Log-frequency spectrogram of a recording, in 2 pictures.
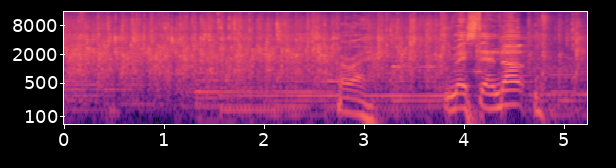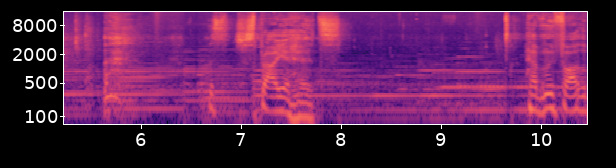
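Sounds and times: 
audience applause: 0:00.0 - 0:05.9
speech: 0:02.7 - 0:05.0, 0:05.6 - 0:05.8, 0:06.7 - 0:08.0, 0:09.9 - 0:10.4.

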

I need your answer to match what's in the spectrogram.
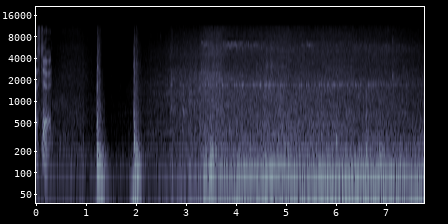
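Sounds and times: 
car door thuds: 0:01.2 - 0:02.2
car driving on the road heard from the back seat inside the cabin: 0:01.8 - 0:07.7.

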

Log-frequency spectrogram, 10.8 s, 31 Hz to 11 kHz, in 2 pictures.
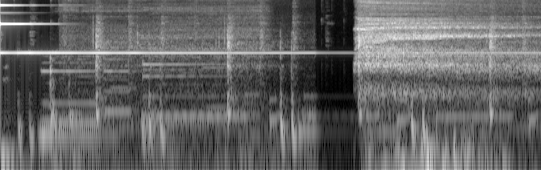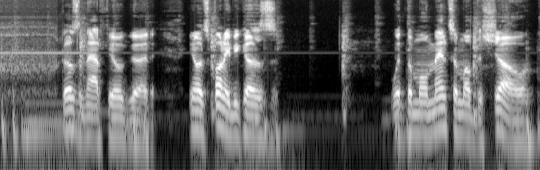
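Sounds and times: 
mindfulness bell ringing: 0:00.0 - 0:06.2
speech: 0:06.0 - 0:08.3, 0:09.3 - 0:10.8.

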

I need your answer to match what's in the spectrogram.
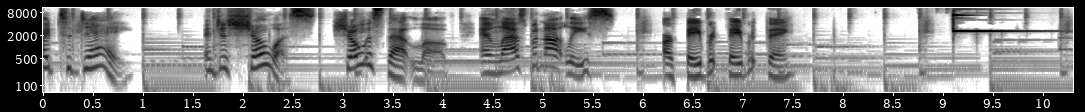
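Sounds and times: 
speech: 0:00.0 - 0:00.9, 0:01.6 - 0:07.6
notification bell dings: 0:09.1 - 0:10.2.

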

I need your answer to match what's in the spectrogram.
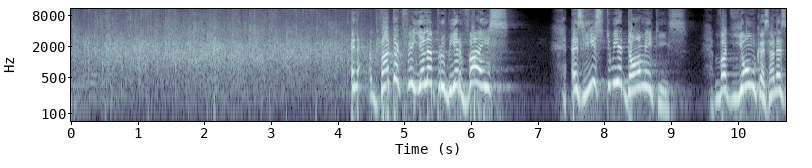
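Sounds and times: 
audience applauding: 0:00.0 - 0:05.3
speech: 0:04.5 - 0:06.6, 0:07.5 - 0:10.7.

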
